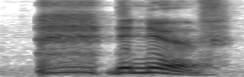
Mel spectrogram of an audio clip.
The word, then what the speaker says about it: Deneuve: So anyway, basically the story starts off with Catherine Deneuve, however I pronounced it the first time. That was an American version of the last thing. Deneuve, Catherine Deneuve, excuse me, sorry.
